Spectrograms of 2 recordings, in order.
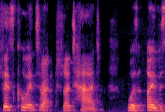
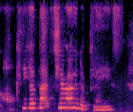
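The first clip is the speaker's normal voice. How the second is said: high, soft, hurried request; polite plea; 9 semitones higher, 8 dB quieter than usual. Retold or imitated. Nervous park-goer asking a stray dog to leave, politely pleading. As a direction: ask in a small, high, careful voice.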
